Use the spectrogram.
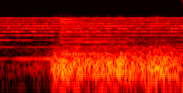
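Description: A low rolling rumble of thunder swells in abruptly after a quiet half-second and keeps growling loudly and close, with a faint wash of rain underneath and no voices.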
